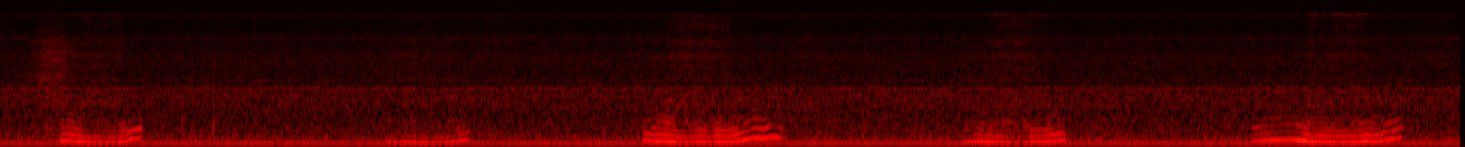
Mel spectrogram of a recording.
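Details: Sleeping puppy snoring: five squeaky, whistling snores about one every two seconds over a steady low background hum.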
